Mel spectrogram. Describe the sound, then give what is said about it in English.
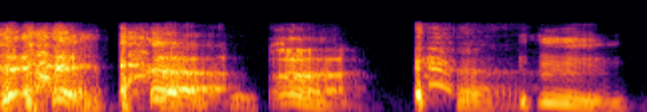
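Several rough, voiced bursts of coughing and throat clearing come in quick succession, fairly loud, separated by brief silences. “Get all the coughs out.”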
